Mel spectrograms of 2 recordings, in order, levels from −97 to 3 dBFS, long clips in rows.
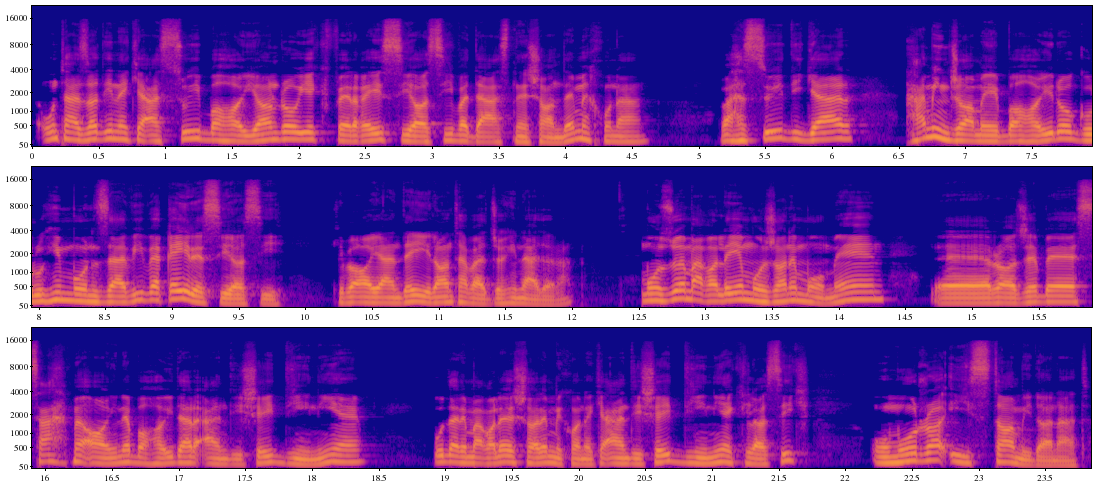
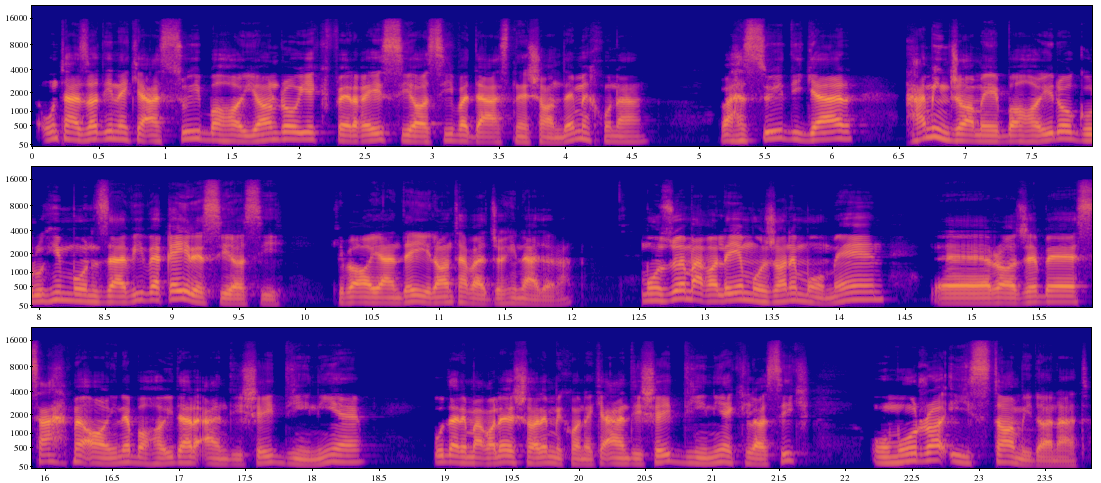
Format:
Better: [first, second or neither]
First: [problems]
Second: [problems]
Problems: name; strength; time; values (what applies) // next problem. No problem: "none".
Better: first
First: none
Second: thin; somewhat; fading below 650 Hz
